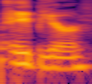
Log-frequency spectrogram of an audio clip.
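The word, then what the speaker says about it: Appier: The only pitcher other than Kevin I always say his last name wrong. Say it for me, Jeremy. Kevin Aier. Kevin Apier.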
